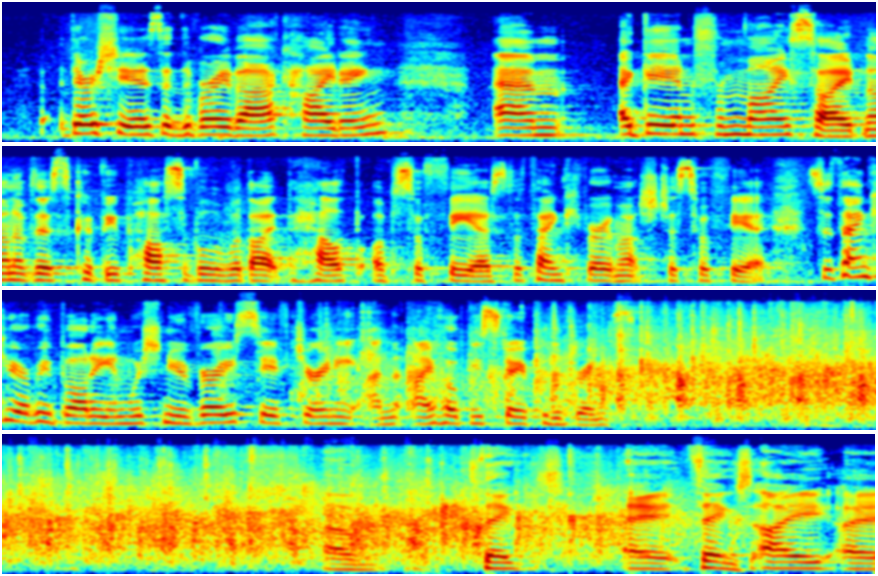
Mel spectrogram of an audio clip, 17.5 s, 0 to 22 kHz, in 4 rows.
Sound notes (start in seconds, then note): 12.1 audience applauds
